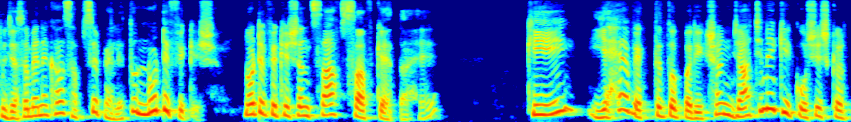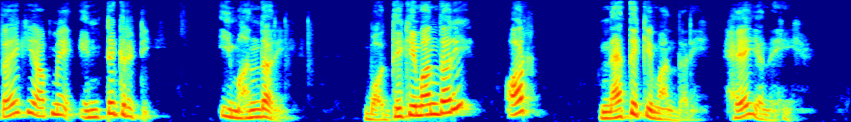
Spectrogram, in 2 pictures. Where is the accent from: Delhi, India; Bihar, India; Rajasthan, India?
Delhi, India; born there; मेरा जन्म दिल्ली की एक अनधिकृत बस्ती में हुआ।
